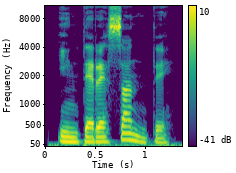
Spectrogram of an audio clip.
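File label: interesting, Spanish, male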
